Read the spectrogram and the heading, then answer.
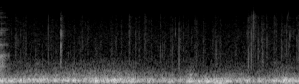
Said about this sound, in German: Gut. Mehr Donner. Mit Gewitter und Regen und Wind. Schön im Zelt zu sitzen.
